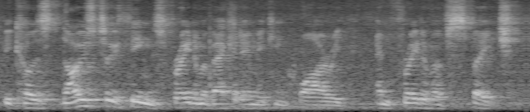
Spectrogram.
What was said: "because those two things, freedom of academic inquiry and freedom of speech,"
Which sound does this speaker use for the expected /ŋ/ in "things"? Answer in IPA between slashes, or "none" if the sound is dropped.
/ŋ/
